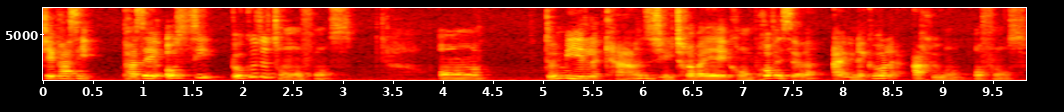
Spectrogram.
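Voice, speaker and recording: Very slow speech with long, frequent pauses, very wide pitch swings and big swings in loudness. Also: woman, high pitch for a woman. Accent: English. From England. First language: English (speaking French). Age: 20s. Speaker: university student. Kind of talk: recorded self-presentation for a class, like a job application. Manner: formal.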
